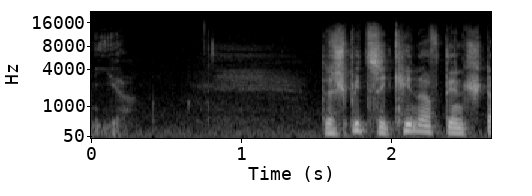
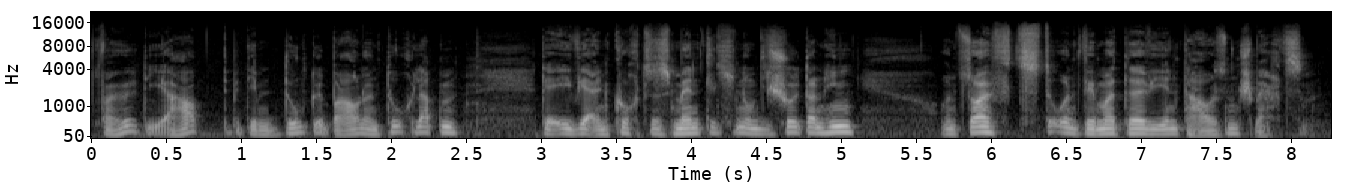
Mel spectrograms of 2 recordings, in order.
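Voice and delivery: ordinary delivery

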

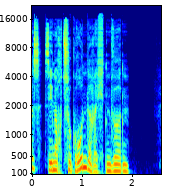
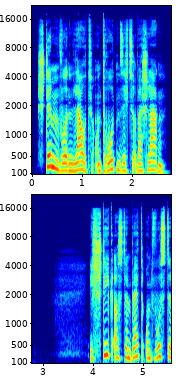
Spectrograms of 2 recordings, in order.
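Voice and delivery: ordinary delivery

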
